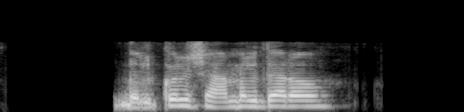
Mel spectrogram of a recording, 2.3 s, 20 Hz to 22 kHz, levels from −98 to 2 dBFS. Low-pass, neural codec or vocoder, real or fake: 5.4 kHz; codec, 16 kHz, 4.8 kbps, FACodec; fake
